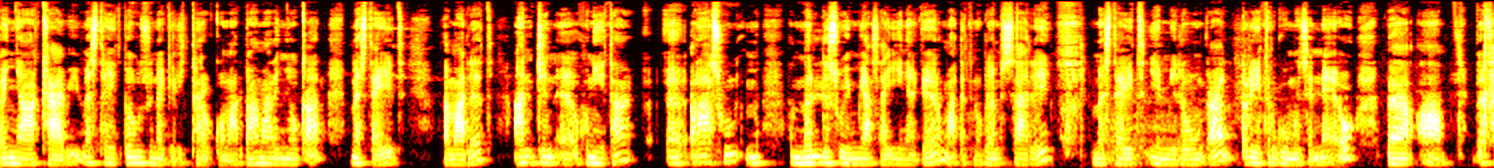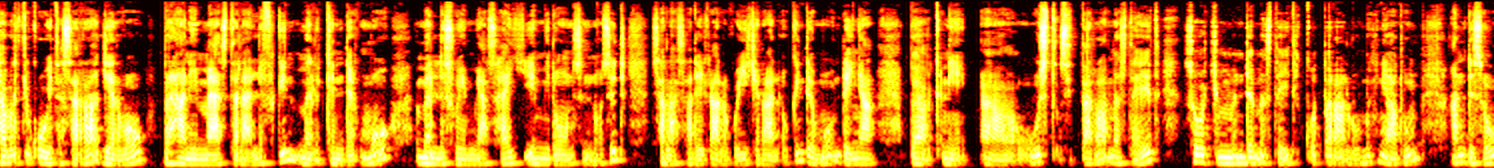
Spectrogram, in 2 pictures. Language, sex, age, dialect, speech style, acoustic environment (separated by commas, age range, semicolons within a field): Amharic, male, 18-24, Ethiopia - Gojjam, happy, people talking; nature; traffic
